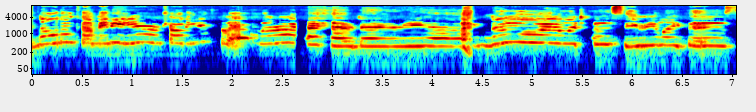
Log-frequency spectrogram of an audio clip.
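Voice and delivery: very high, crying wail. Retold or imitated. Crying from the bathroom at the people outside, very high and wailing. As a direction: sob it out, high and broken. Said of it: "kinda wail".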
